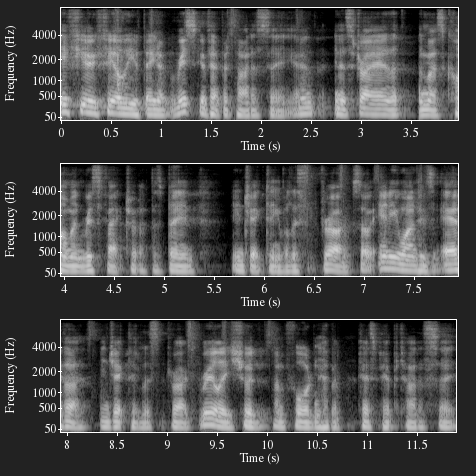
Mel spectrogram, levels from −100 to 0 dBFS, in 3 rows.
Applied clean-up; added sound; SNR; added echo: neural mask model DeepFilterNet 3.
